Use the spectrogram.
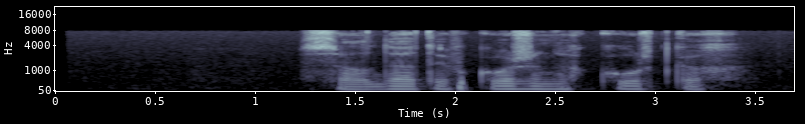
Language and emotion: Russian, neutral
